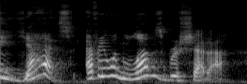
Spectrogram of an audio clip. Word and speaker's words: bruschetta: say yes everyone loves bruschetta but we don't call it the italian way bruschetta why because nobody corrected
